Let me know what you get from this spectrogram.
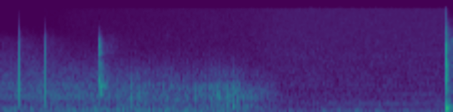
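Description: Excalibur consumer artillery shell: the tail of a burst, with a few scattered crackling pops in the first second and a fading rumble. After a short quiet gap comes a single loud, sharp bang near the end, the lift charge firing the next canister shell from its mortar tube.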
